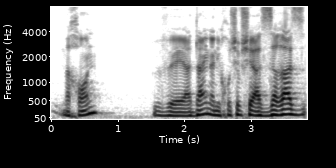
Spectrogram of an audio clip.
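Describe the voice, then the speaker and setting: A man talks in a dark, mellow tone. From Israel, Arad. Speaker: nonprofit director, former school principal. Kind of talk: intimate interview conversation.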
